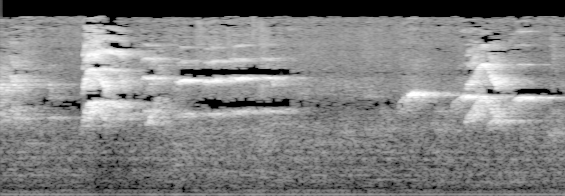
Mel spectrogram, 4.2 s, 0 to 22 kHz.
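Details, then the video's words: Pet cockatiels calling: a few shrill chirps and a rising whistled note, set against steady hiss. "Calopsitas Live de Agradecimento aos 500 Novos Inscritos Canto dos pássaros ASMR"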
